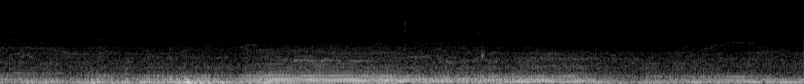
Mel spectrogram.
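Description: Low rumble of a passing road vehicle, building over the first few seconds and fading toward the end.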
